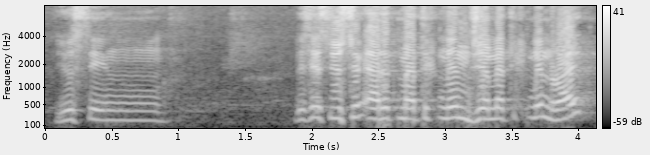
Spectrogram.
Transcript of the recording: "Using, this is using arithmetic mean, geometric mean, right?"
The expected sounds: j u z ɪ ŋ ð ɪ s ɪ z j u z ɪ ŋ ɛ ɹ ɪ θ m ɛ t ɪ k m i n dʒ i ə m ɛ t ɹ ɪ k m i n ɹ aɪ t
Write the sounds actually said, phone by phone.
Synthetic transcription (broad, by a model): j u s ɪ ŋ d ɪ s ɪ s j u s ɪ ŋ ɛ ɹ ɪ t m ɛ t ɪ k m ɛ n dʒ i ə m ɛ t ɪ k m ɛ n ɹ aɪ t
